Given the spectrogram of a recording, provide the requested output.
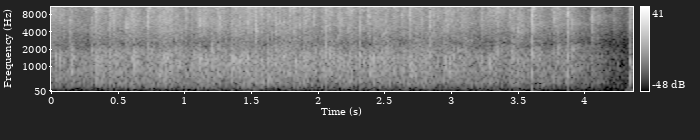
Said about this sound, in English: And give a good round of applause to Steve Freed, please.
